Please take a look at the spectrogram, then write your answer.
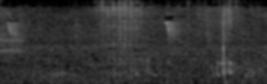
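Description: Pigeons in a loft give soft, faint coos over quiet background rustle, with a short burst of sharper bird sound near the end.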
